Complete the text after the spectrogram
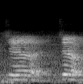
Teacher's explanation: देखो ये देखो ना, जब च बोलोगे तो तालु को छुएगा, च च ऊपर वाला को छू जाता है तालु को, तो च छ। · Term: तालव्य व्यंजन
